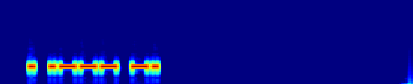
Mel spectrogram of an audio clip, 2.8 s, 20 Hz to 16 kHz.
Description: Morse code, heard as a keyed tone, about 34 wpm, 700 Hz. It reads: EJN
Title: USA Call Sign Postfixes - 3 Letters 35wpm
